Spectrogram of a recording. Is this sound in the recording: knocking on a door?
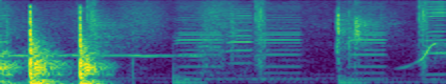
yes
